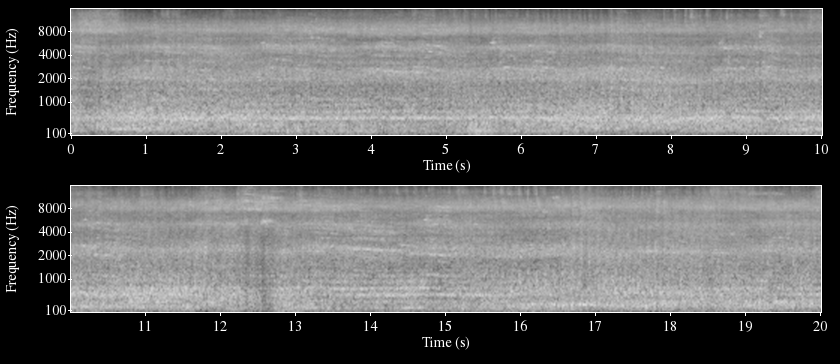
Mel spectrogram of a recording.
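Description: Freight train of autorack cars rolling past close by: the steady, loud noise of steel wheels on rail, with some faint high tones through it.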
